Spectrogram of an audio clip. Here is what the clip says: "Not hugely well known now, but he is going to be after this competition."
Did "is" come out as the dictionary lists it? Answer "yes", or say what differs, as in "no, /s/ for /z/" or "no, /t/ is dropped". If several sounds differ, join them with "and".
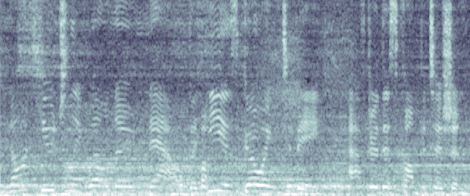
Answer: yes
